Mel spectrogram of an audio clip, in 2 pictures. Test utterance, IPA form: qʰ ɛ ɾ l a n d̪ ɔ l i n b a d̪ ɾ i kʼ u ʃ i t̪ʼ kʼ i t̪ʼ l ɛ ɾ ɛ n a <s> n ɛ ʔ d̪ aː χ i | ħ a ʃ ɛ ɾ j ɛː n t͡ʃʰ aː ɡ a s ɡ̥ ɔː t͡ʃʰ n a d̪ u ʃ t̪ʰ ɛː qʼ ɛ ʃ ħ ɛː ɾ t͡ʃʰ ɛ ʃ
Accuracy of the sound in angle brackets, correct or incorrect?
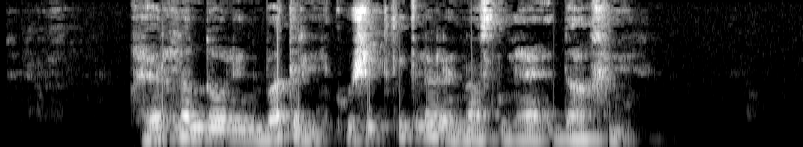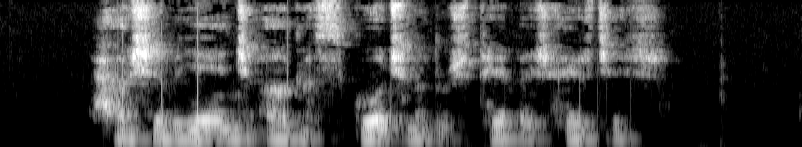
correct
